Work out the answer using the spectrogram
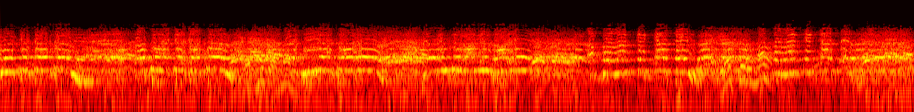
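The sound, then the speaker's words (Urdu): A crowd at a rally chants slogans, loud massed voices shouting in repeated bursts for over ten seconds with only a brief lull partway through. “اگر مجھے تفریح کرنے دینا ہے تو پھر آپ کو نعروں پہ کنٹرول کرنا ہوگا، نعروں پہ کنٹرول کیجئے۔”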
